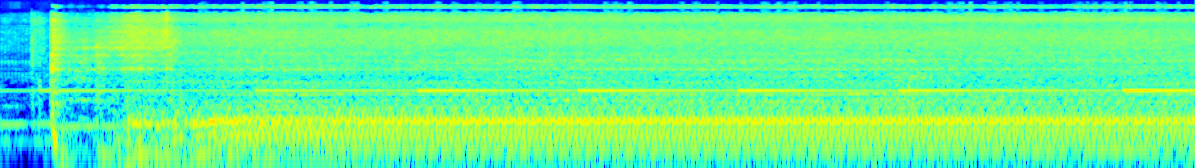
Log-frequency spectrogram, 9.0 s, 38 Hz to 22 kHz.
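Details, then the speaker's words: 2002 Northstar, previously P0300/P0121 with idle hunting, small amount of gas added: starts, flares briefly, then holds a steady, even idle; a normal idle. "Oh yeah, that's a whole lot better. Before she was shooting up and idle and just up and down."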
